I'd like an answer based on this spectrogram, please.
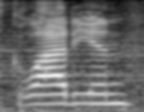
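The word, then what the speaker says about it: Gladion: Team skull this is gladian I think that's how you say his name Sounds Like Gladiator but he's like this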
